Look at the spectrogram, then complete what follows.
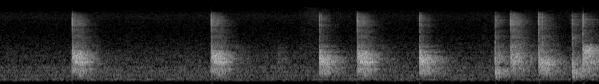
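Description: Finger snaps, a few at first spaced about a second apart, then coming quicker and overlapping near the end, each ringing briefly.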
